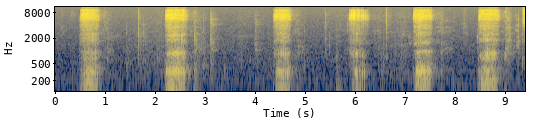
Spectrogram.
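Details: Dog's reverse sneeze: six loud, harsh snorting inhalations, each about half a second, in a run, sounding like a rhino.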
